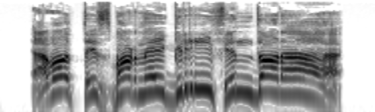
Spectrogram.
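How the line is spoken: Yelling commentator. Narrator (Russian): завопил Ли Джордан, который, как обычно, выступал в роли комментатора

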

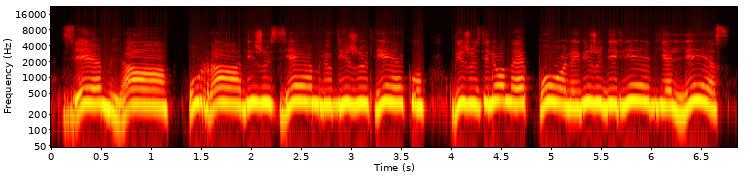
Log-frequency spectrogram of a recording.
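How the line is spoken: Shouting. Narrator (Russian): закричал

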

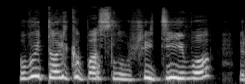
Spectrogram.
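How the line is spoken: Aunt laughing. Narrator (Russian): рассмеялась тетушка Бринкер

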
